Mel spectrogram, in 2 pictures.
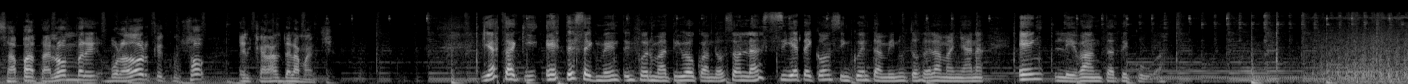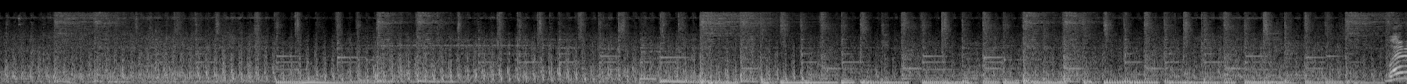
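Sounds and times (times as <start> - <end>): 
speech: 0.0 - 3.4, 4.8 - 12.0
helicopter rotor chopping over a roaring engine: 13.0 - 28.1.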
